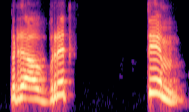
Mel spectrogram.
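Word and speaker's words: प्रवृत्तिम्: प्रव्री आधा त, प्रवृत्तिम, प्रवृत्तिम। देखिए इस पे आप स्टॉप करेंगे क्योंकि ये आधा अक्षर जो होता है ना, तब ये इसका उच्चारण प्रॉपर बैठता है।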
